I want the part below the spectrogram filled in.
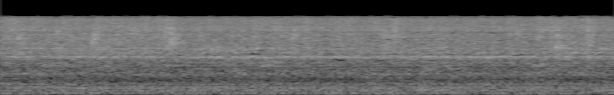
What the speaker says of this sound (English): It's just I'm in the shower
